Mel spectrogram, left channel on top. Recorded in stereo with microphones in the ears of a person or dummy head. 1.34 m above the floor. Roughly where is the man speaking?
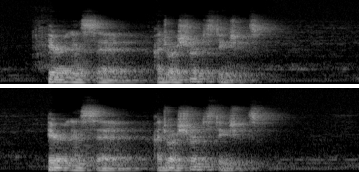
Centre.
